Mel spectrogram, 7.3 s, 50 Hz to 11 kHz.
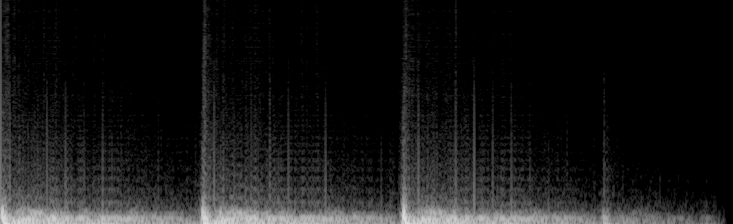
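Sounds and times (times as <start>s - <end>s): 
horror heartbeat: 0.0s - 6.8s.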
